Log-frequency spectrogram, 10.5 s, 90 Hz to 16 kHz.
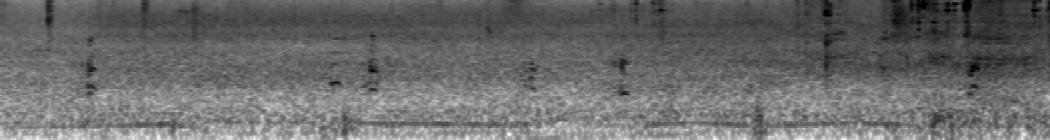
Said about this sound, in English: There's probably about 20 geese setting up here.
